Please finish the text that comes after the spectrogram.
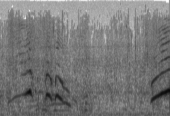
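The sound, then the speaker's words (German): Several voices yelp and squeal in short, rising bursts over a low wash of moving water, ending with a louder drawn-out cry as people who have just changed clothes go straight into cold lake water. “Die Leute haben einfach sich umgezogen und dann ging es auch jetzt schon direkt ab ins Wasser.”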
